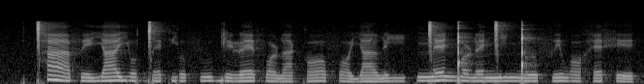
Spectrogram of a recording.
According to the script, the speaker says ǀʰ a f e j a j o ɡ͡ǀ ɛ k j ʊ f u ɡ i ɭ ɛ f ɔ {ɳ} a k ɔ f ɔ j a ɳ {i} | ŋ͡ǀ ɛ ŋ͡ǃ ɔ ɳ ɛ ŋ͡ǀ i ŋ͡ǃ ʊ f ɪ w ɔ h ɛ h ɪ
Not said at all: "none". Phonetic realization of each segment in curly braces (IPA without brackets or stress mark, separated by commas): ɳ, i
